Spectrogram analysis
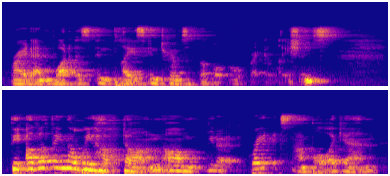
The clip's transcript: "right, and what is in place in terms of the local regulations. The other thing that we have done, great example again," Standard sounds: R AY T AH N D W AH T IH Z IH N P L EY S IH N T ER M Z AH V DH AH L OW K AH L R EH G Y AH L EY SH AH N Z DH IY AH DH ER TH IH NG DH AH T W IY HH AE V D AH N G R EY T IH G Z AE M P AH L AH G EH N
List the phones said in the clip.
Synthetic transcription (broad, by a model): R AY T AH N W AH T IH Z IH N P L EY S IH N T ER M Z AH V DH AH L OW K L R EH G Y AH L EY SH AH N Z DH IY AH DH ER TH IH NG DH AH T W IY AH V D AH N G R EY T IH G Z AE M P L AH G EH N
